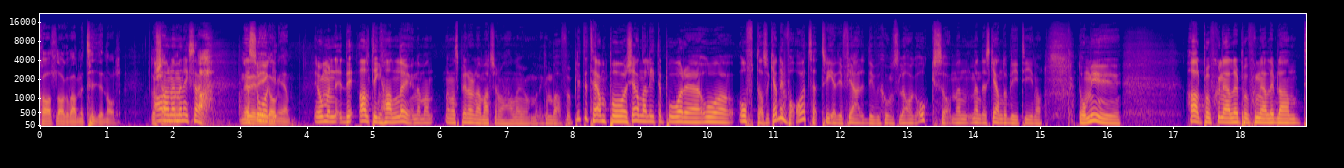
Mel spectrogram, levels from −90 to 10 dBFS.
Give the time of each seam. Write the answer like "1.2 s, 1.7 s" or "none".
none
